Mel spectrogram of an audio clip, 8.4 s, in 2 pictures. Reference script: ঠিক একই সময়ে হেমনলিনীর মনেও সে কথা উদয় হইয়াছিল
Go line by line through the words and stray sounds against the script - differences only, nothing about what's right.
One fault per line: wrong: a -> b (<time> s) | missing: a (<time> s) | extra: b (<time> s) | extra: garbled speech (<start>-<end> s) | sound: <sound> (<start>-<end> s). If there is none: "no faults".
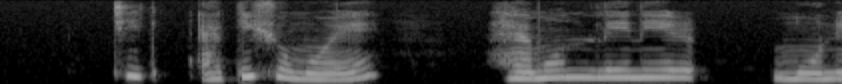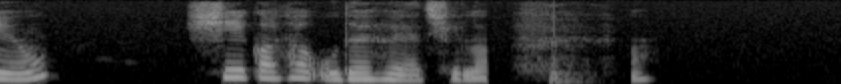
sound: laugh (6.8-7.3 s)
